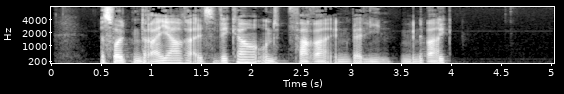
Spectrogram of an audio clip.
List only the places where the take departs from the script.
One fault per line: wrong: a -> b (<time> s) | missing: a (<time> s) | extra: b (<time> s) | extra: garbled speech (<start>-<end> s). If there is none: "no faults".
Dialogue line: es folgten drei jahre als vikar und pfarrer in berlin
extra: garbled speech (3.5-4.0 s)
